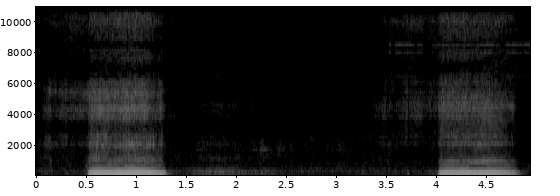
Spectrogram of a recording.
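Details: Husband beginning to snore lightly: two loud, buzzing, tonal snores about 3.5 seconds apart with quiet breathing between; snoring.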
